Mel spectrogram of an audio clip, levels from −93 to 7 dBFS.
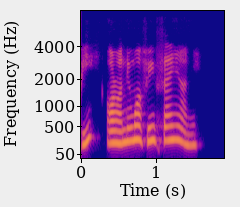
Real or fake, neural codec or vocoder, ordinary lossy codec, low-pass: fake; codec, 24 kHz, 1.2 kbps, DualCodec; none; 7.2 kHz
